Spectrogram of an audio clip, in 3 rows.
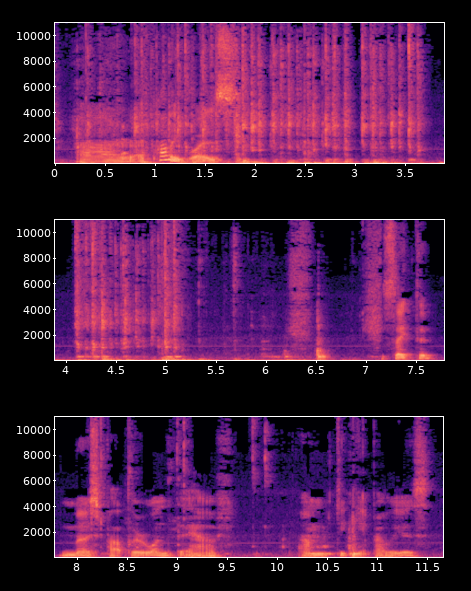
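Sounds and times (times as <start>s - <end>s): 
typing on an ergonomic computer keyboard: 0.0s - 5.9s, 9.0s - 11.0s
speech: 0.2s - 2.2s, 7.3s - 9.6s, 10.2s - 11.6s.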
